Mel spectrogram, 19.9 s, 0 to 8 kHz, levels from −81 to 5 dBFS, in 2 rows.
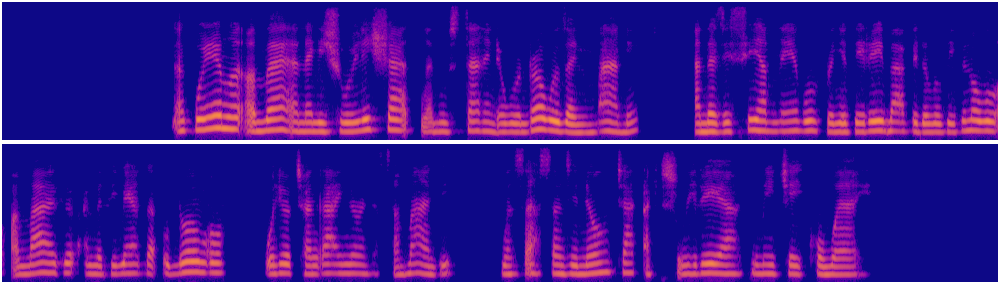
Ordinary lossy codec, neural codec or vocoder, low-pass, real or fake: Opus, 24 kbps; codec, 16 kHz, 0.5 kbps, FunCodec, trained on LibriTTS, 25 frames a second; 7.2 kHz; fake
